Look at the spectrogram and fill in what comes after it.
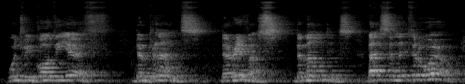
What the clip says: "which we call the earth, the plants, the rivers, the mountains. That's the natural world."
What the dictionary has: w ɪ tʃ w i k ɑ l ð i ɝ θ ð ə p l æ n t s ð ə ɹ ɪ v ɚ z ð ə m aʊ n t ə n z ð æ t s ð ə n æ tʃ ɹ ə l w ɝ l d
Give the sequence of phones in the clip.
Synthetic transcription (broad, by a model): w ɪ tʃ w i k ɑ l ð i ɝ θ ð ə p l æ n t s ð ə ɹ ɪ v ɚ z ð ə m aʊ n t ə n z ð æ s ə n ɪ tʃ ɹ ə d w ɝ l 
